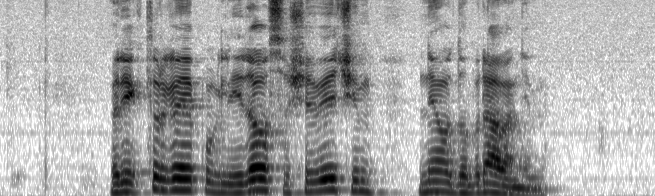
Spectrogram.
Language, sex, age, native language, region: Slovenian, male, 60+, Slovenian, Gorenjska region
